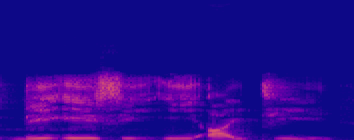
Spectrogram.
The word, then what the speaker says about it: Deceit: Why can't I pronounce this? D-E-C-E-I-T.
